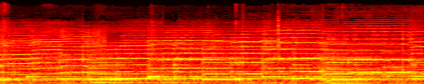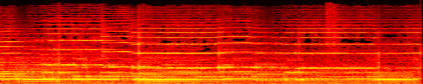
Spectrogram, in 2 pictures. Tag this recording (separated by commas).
fiddle, Music, Musical instrument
